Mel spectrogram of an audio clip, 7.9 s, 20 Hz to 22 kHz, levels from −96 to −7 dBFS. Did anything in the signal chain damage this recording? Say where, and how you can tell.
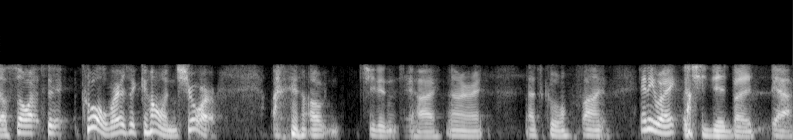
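Yes. At the codec stage, the entire clip went through G.729 at 8 kbit/s. Nothing above 4 kHz survives, and because the speech is rebuilt from a vocal-tract filter, a pitch predictor and a few pulses per subframe, it sounds plainly rough and synthetic throughout.

On the network side, packets were dropped and the decoder covered the gaps. This VoIP packet loss concealed by the speech codec occurs at 0.32–0.75 s (260 ms lost, scattered, with runs up to 40 ms), 2.07–2.17 s (70 ms), 3.89–4.16 s (130 ms), 5.99–6.09 s (50 ms) and 7.60–7.83 s (120 ms). Each gap becomes a fading smear, and the sound stays weak until the decoder's state catches up.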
